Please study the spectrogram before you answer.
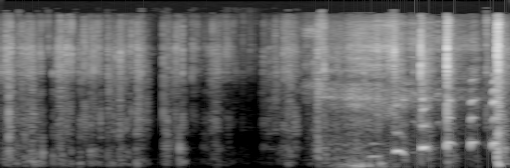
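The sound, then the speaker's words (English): Oreo cookies handled for ASMR crinkle and crunch: soft rustling and scattered crackles, then a louder run of many sharp, crisp snaps toward the end. “No, this is going to be Oreo ASMR. Ready? Are you ready for this? You got to accept this if you're going to keep listening.”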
